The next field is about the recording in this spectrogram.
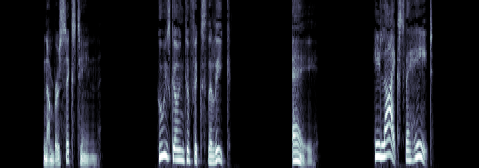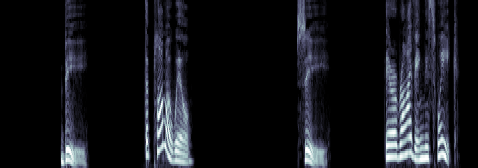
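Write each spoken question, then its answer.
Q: Who is going to fix the leak?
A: B: The plumber will.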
